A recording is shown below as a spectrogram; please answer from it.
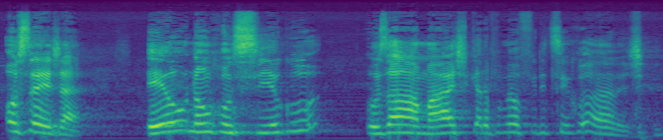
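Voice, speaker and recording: A Brazilian pastor with a fairly high voice preaches to his congregation. He moves easily between scripture and a homely family anecdote, talking to the people in front of him as if chatting with friends. He keeps slipping in playful asides to the room. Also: normal speed. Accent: Brazilian Portuguese. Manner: conversational, humorous asides to the congregation. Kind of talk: sermon with personal storytelling. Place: church service.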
